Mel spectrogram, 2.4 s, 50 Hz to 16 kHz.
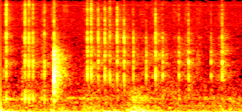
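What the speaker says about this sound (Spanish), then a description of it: "sí que tiene clics, entonces para vídeo no es tan interesante" Aperture ring on a Viltrox 13mm f1.4 lens for Fujifilm cameras being turned, giving a run of small, soft, close-up clicks in a quick irregular rhythm with no talking.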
